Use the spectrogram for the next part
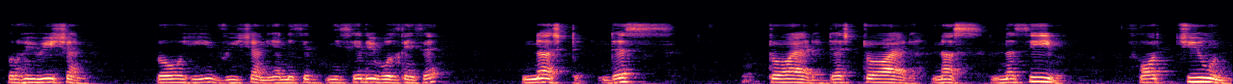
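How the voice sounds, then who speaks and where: A man gives an English vocabulary lesson in a slightly high voice. He spells out and repeats each word at a very slow, deliberate pace. The voice-over sounds dull and lo-fi. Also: a little mellow.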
